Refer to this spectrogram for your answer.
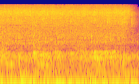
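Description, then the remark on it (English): A faucet runs in a steady hiss of water splashing into a sink as hands are rinsed and washed, then cuts off abruptly near the end as the tap is shut. No one speaks. “Alright, you got them all rinsed off, washed up good. Turn the water off.”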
